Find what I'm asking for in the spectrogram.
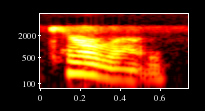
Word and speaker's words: Cairo: So she spelled the same way as Cairo, Egypt, but pronounced Cairo.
